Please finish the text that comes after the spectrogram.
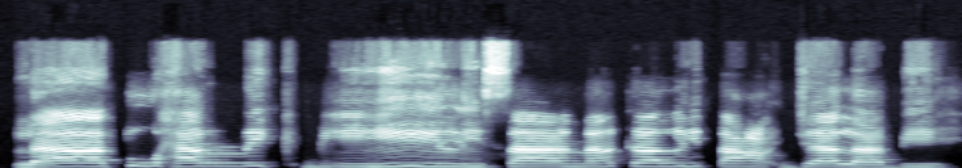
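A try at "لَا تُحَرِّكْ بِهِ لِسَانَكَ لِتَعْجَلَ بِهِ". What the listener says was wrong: Ro-nya ditipiskan. Ro, ya. Ro kasroh tipis. Diulang ya.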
